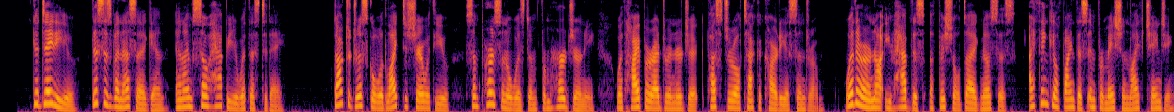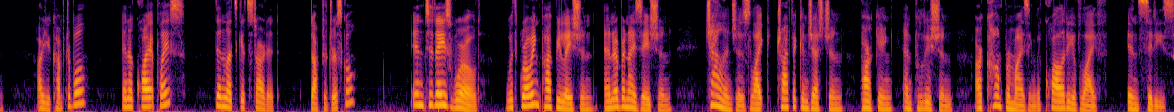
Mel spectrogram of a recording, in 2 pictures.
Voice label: English American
